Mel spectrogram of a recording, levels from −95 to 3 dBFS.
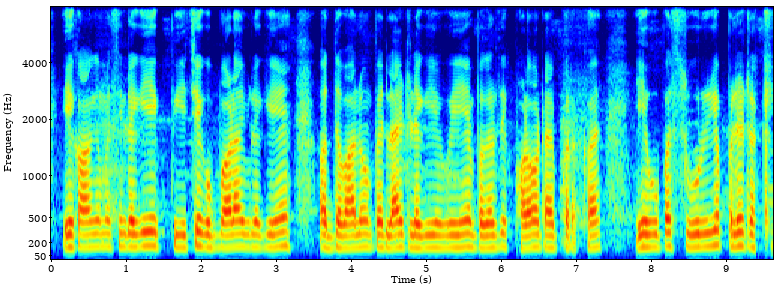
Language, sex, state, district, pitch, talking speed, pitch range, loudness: Hindi, male, Uttar Pradesh, Jalaun, 150 Hz, 195 wpm, 145-155 Hz, -17 LUFS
